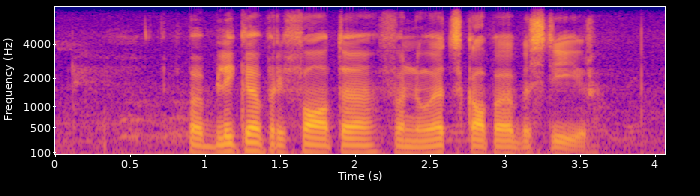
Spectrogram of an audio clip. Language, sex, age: Afrikaans, male, 19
